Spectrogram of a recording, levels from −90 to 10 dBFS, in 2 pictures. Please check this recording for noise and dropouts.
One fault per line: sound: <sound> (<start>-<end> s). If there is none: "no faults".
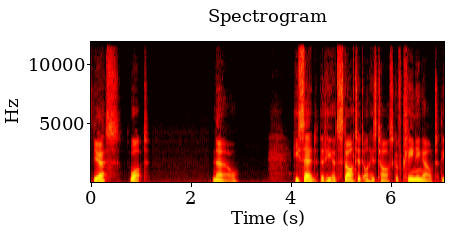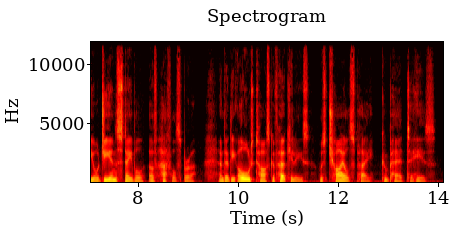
no faults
